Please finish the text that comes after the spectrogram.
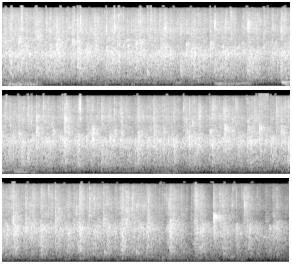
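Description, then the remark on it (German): A crowd applauds steadily for about ten seconds for the people in the room who have been doing it for many years, many hands clapping in a dense, even wash of sound that stays loud throughout, with no voices standing out. “Und deswegen lasst uns all diesen im Raum einen Applaus geben, die es seit vielen Jahren machen.”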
